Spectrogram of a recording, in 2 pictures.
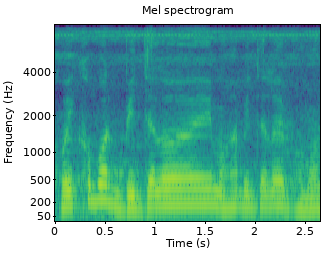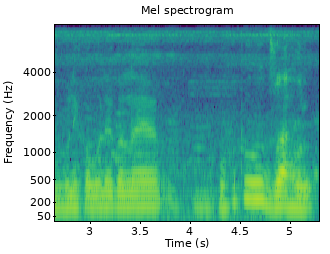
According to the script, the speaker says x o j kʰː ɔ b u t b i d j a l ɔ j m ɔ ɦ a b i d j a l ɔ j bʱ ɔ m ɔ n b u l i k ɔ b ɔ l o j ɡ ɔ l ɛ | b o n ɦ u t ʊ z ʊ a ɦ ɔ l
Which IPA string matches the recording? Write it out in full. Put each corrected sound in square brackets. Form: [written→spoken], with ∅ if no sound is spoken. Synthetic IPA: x o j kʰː ɔ b [u→ɔ] t b i d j a l ɔ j m ɔ ɦ a b i d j a l ɔ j bʱ ɔ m ɔ n b u l i k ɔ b ɔ l o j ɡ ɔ l ɛ | b o [n→∅] ɦ u t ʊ z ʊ a ɦ [ɔ→o] l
